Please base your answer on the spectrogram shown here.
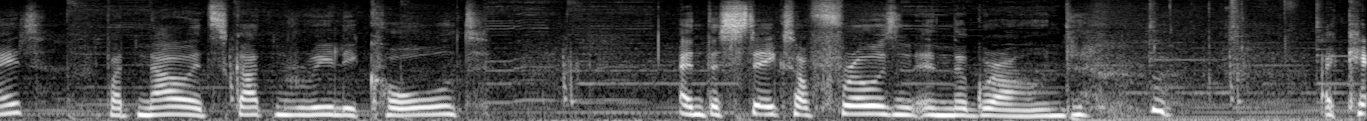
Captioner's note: laughs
